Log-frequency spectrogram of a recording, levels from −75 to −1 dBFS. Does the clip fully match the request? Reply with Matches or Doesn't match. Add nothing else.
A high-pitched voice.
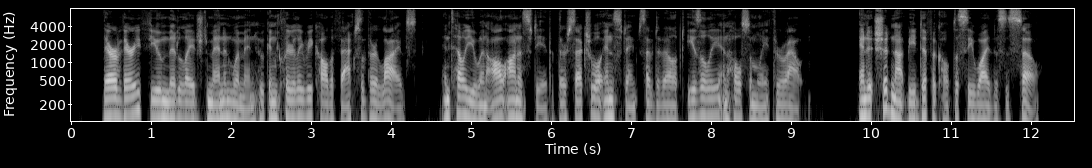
Doesn't match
